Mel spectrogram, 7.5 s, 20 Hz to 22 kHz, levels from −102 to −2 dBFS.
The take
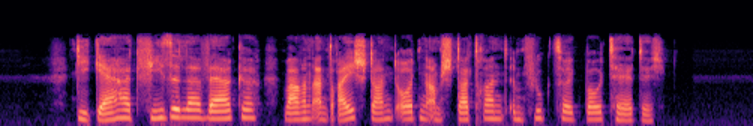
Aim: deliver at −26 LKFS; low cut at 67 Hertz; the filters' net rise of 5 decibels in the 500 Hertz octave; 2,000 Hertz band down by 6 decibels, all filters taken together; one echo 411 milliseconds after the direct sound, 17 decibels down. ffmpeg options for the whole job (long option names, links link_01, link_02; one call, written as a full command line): ffmpeg -i in.wav -af "highpass=67,equalizer=frequency=500:width_type=o:gain=6.5,equalizer=frequency=2000:width_type=o:gain=-8.5,aecho=1:1:411:0.141,volume=-3dB" out.wav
